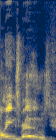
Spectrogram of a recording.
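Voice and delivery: a hint of a posh British royal decree; British accent. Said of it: "You have to say that in a British accent".

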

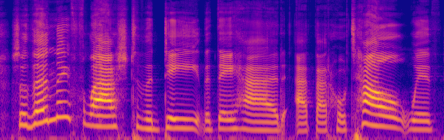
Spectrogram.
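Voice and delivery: normal talking voice

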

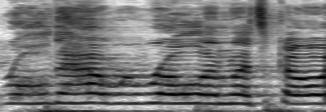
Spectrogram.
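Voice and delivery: high, loud urgent shout; excited order to roll out; shouted call-out. Retold or imitated. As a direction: yell to wake the room. Sudden night call-out.

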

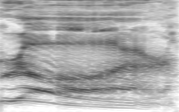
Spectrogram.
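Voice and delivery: very low growling roar; deep lion roar. Acted. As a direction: roar like a big cat.

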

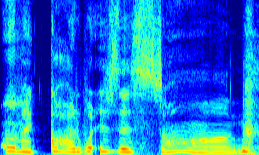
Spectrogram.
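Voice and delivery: mock awe. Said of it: "But they're like".

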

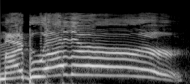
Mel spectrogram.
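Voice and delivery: very drawn-out, high excited cry; mock excitement. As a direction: stretch it into a huge high-pitched reveal. Mock announcement of the caller Jonah.

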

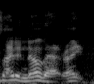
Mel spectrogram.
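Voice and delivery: ordinary delivery

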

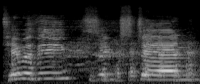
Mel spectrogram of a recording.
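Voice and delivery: slow, high preaching vicar voice; kindly vicar sermon. Shown as a demonstration. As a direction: intone it like a vicar. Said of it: "Do I, do I vicar voice?".

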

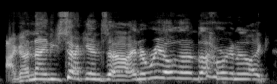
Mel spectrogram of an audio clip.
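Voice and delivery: high-pitched hyped-up reel voice; all excited. Retold or imitated. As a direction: imitate your own frantic on-camera hype. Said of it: "get all excited".

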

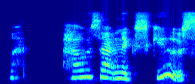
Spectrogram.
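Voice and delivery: mildly incredulous comeback, replayed; retold disbelief. Caller retells answering family who say she makes excuses, mildly incredulous.

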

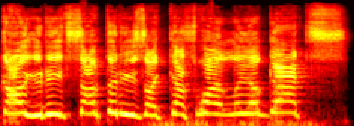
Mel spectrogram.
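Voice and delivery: Joe Pesci impression.

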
